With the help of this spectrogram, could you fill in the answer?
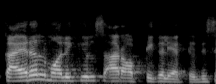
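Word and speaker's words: chiral: अब ये कायरल जो चीज है, इसको आप चिरल भी बोलते हो कुछ लोग, लेकिन इसका सही प्रोनाउंसिएशन कायरल है।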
